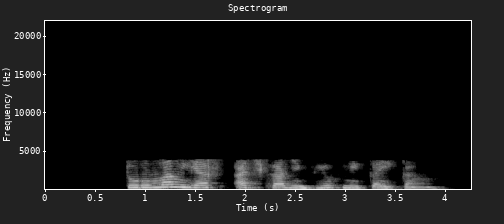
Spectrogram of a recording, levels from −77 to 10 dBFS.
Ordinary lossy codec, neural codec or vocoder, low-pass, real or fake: AAC, 16 kbps; vocoder, 24 kHz, 100 mel bands, Vocos; 7.2 kHz; fake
